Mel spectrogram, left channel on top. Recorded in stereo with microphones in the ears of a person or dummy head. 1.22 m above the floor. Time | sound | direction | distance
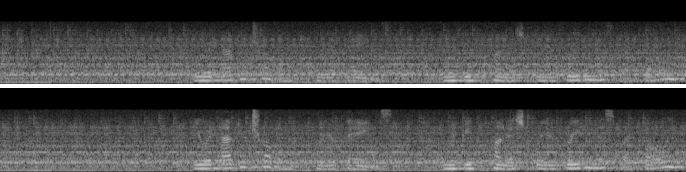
1.9 | a woman speaking | 30° right (ahead or behind) | 1.5 m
